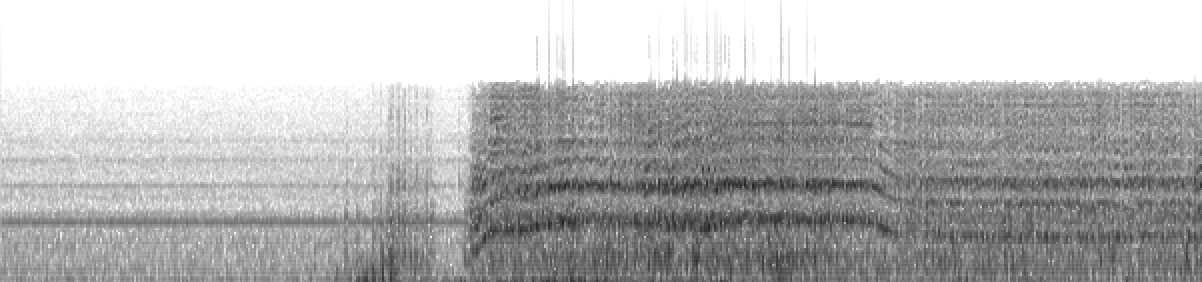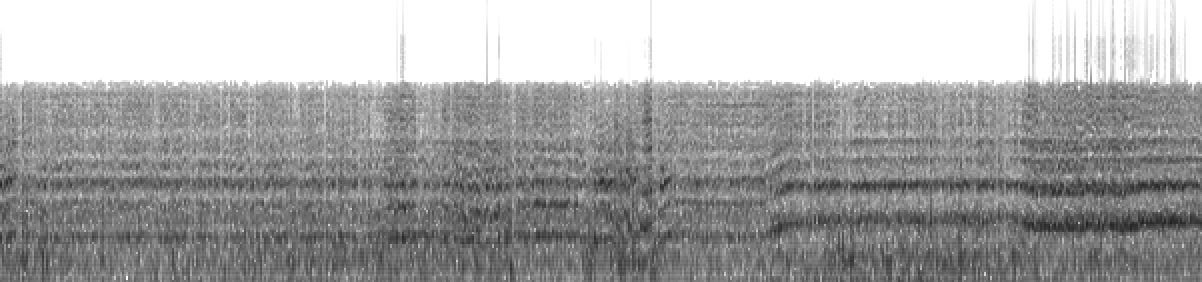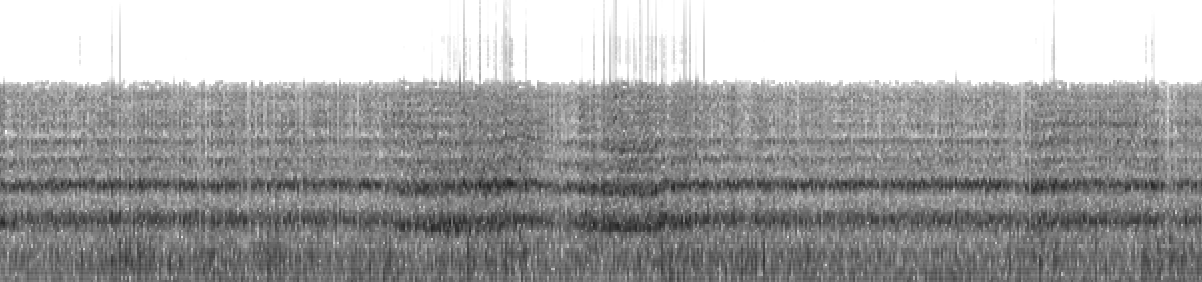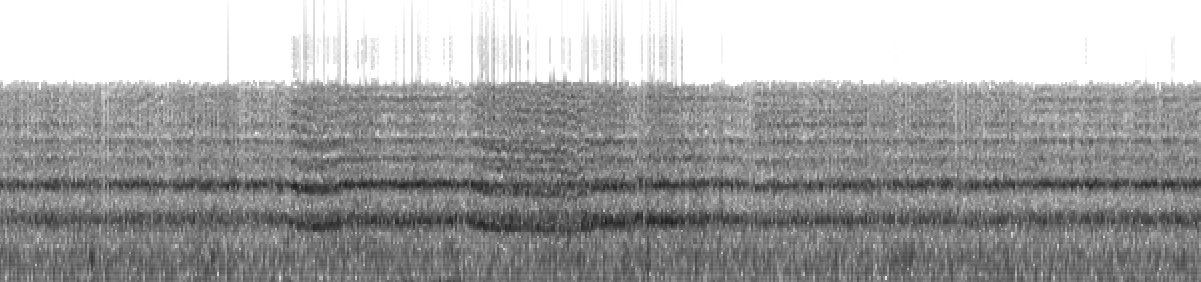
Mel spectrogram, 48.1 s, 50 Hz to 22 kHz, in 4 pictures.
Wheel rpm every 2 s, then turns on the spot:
0, 0, 110, 220, 200, 160, 160, 160, 160, 170, 220, 220, 230, 230, 220, 220, 230, 230, 230, 230, 220, 230, 230, 240.
none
